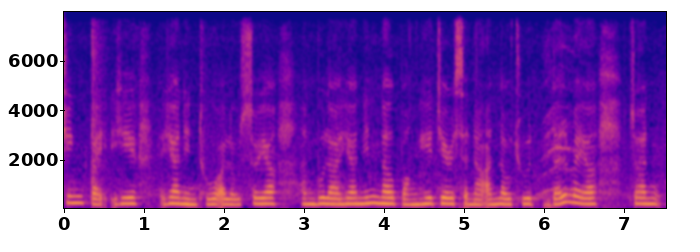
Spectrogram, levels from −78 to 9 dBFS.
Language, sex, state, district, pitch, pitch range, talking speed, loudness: Mizo, female, Mizoram, Aizawl, 230 Hz, 215-240 Hz, 175 wpm, -15 LUFS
